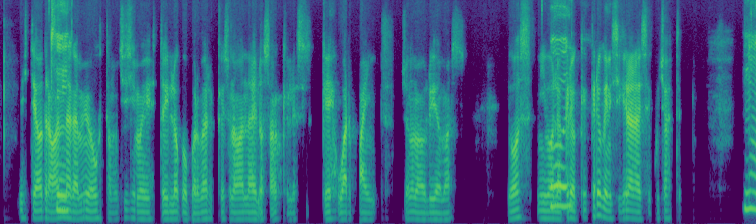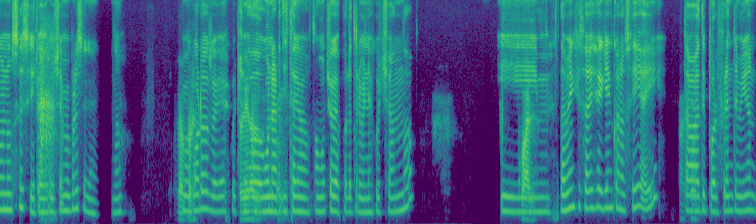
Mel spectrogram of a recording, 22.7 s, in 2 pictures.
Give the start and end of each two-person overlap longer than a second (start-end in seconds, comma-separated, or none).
14.0-15.7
